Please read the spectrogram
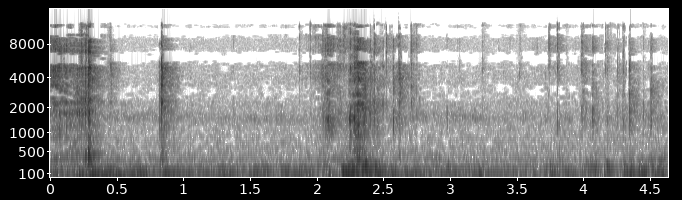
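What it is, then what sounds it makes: Bar soap being cut. A utility-knife blade cuts along the edge of a solid pink bar soap with a crosshatched surface, slicing it into small cubes. Crisp, bright snaps and clicks sound as the blade breaks through, with a few sharper cracks early on and a duller, fuller crunch midway. Lighter ticking follows as the cutting continues.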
